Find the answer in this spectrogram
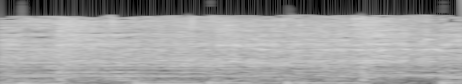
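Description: Rock music with electric guitar and a steady, even drum beat.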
